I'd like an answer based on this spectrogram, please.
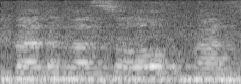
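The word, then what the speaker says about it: vasa vasorum: Se cair a pergunta sobre vasa vassorum, como é que pronuncia? Vasa vassorum.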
